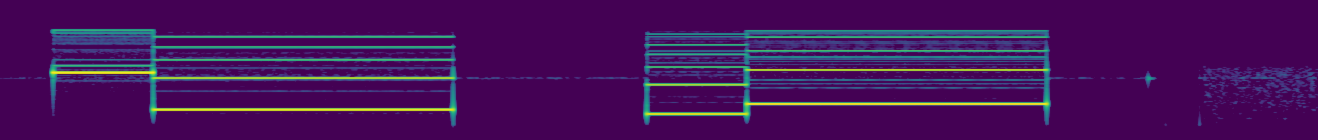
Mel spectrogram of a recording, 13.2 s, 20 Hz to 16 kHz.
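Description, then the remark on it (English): Two loud, steady sequential alert tones sound in pairs, each a short pitch followed by a longer held one, like an EMS dispatch pager activation for Hops EMS in Warren Township, calling out to an unresponsive 79-year-old male, then a faint beep and a burst of static. “EMS, disregard your tones.”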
